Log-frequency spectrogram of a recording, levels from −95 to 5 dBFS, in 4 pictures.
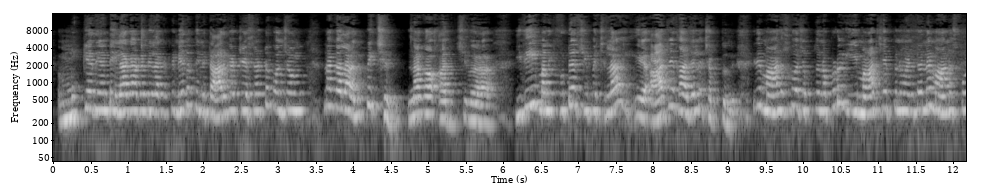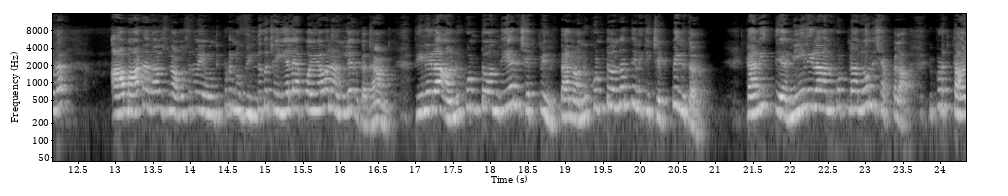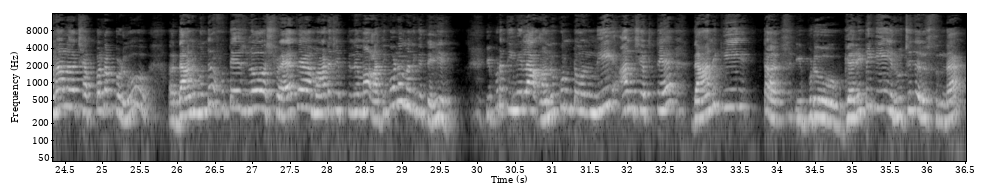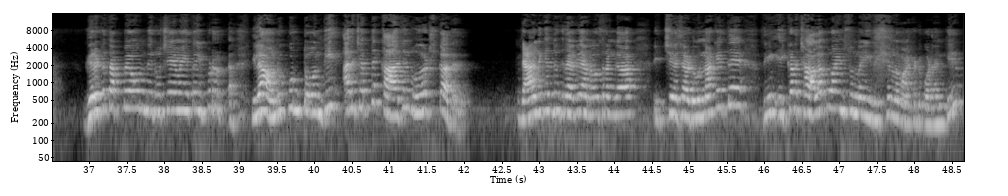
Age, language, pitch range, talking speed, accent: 20-39, Telugu, 280-360 Hz, 130 wpm, native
